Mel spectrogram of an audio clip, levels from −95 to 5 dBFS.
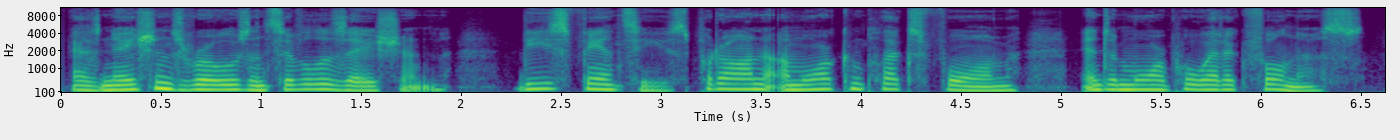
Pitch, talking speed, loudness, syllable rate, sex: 180 Hz, 165 wpm, -17 LUFS, 4.8 syllables/s, female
